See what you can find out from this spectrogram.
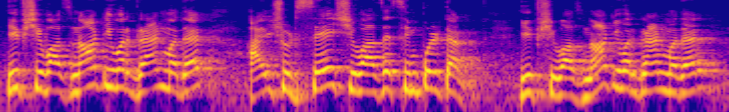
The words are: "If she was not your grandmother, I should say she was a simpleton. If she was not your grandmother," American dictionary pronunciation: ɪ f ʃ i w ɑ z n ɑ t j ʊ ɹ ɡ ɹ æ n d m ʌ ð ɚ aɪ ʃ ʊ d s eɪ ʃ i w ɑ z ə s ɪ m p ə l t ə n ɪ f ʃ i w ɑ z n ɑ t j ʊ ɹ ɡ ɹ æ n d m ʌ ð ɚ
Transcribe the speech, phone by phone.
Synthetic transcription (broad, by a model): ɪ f ʃ i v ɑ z n ɑ t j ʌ ɹ ɡ ɹ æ n d m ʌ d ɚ aɪ ʃ ʊ d s eɪ ʃ i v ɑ z ə s ɪ m p ə l t ə n ɪ f ʃ i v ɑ z n ɑ t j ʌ ɹ ɡ ɹ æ n d m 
